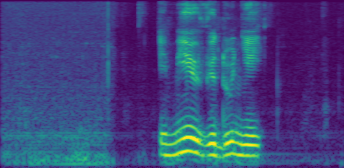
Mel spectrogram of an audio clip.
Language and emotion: Russian, neutral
